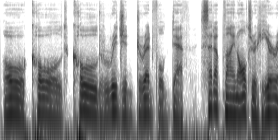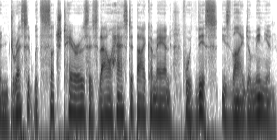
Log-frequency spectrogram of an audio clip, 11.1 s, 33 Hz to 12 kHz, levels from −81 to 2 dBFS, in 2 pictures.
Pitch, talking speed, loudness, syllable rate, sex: 90 Hz, 150 wpm, -17 LUFS, 3.6 syllables/s, male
